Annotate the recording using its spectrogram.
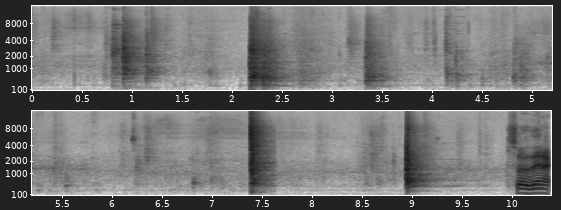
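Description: A heavy metal machine thuds and clanks onto a metal stand.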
